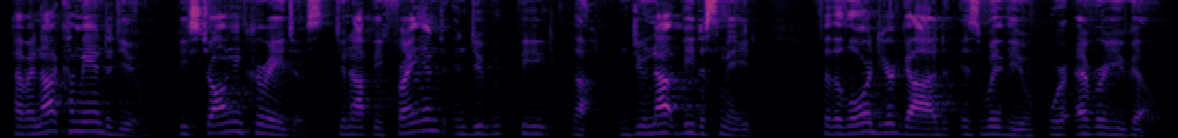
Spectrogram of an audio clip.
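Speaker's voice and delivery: ordinary talk, nothing marked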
